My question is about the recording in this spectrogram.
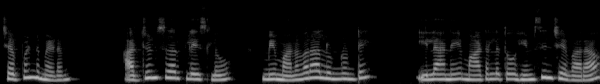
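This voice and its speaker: An earnest, outspoken young woman who pleads and stands firm, from a spoken storybook, read by a woman. The voice is fairly high and mellow, with a dry, close sound. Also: normal speed, dry recording, lightly acted. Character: young woman, a firm and caring caretaker of a little girl.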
